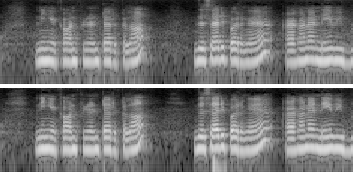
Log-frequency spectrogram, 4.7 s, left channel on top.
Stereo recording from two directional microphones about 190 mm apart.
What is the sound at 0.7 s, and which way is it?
Speech, 15° right (ahead or behind).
